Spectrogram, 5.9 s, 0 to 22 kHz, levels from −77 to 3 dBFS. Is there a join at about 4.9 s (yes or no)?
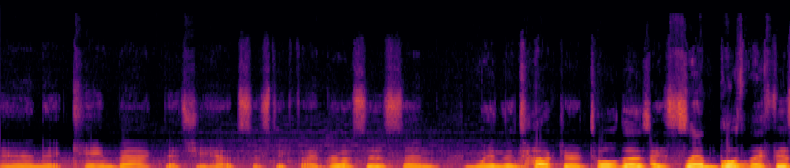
yes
